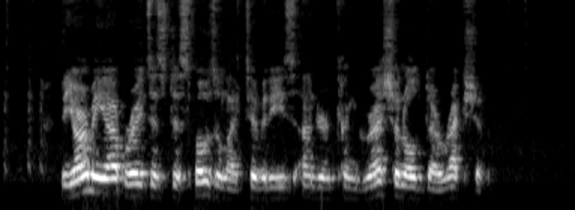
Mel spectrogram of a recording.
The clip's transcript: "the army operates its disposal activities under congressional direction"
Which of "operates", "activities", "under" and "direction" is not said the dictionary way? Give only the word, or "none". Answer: none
